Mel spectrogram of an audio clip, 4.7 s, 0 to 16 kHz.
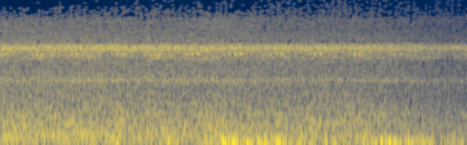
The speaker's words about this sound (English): It stays with you, even in the middle of the night, at 4 a.m., when you've woken with a harsh taste in your mouth, and you're writing on a yellow legal pad in the dim light, and only the crickets and the wind outside, like now.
